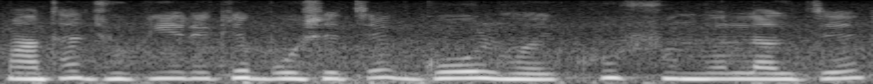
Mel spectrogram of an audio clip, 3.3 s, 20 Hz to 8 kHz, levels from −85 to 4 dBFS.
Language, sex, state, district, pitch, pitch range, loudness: Bengali, female, West Bengal, Malda, 215 Hz, 205-235 Hz, -13 LUFS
